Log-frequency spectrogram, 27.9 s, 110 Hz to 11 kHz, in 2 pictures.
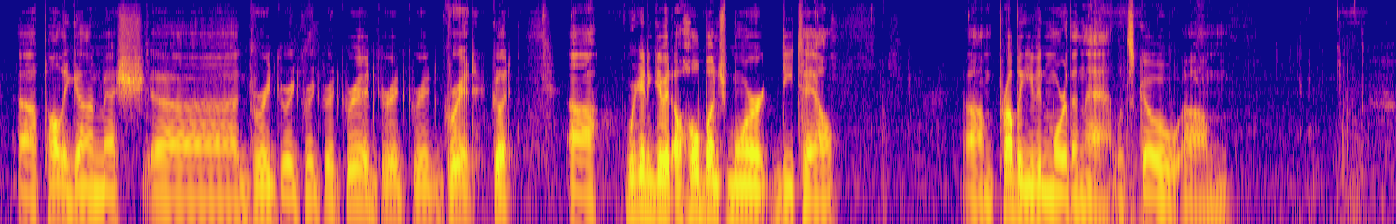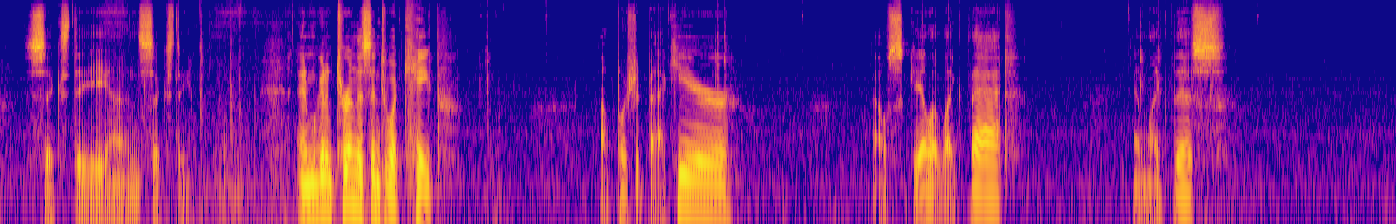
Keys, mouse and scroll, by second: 4.5 click, 8.2 click, 9.7 click, 13.2 KP_6, 13.5 KP_0, 15.7 KP_6, 16.2 KP_0, 16.5 KP_Enter, 18.4 c, 19.0 v, 19.4-20.7 drag, 20.8 c, 21.4 x, 22.0-23.1 drag, 25.6 c, 26.2 v, 26.6-27.6 drag.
